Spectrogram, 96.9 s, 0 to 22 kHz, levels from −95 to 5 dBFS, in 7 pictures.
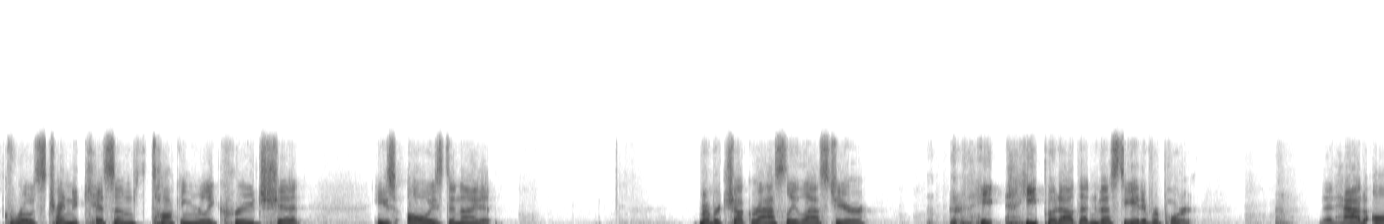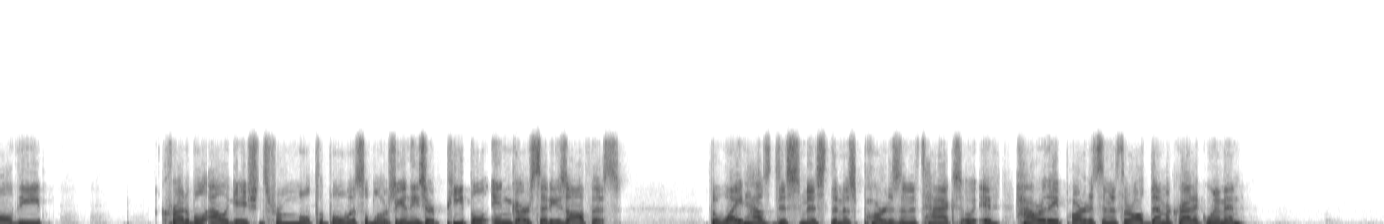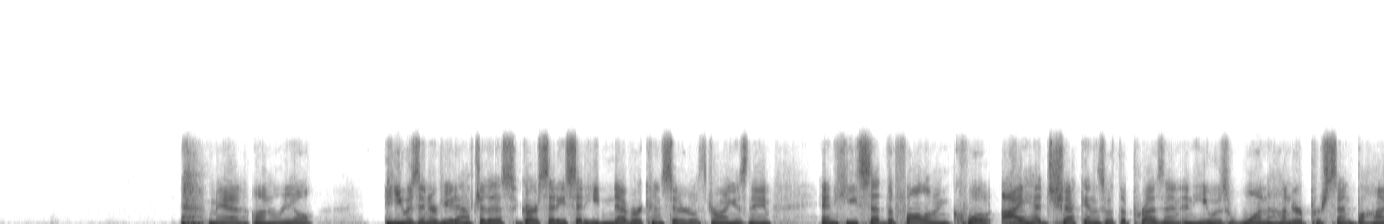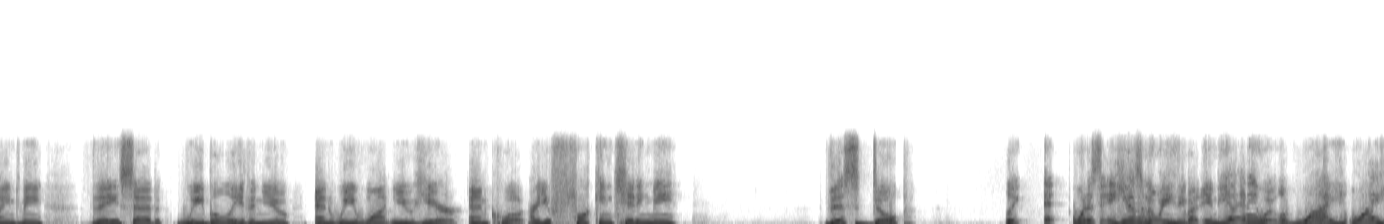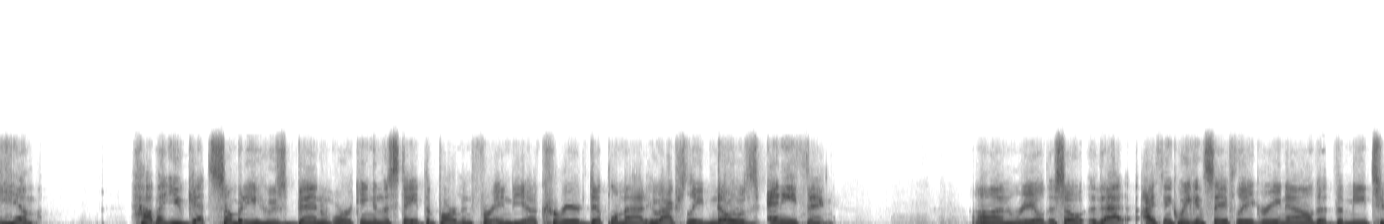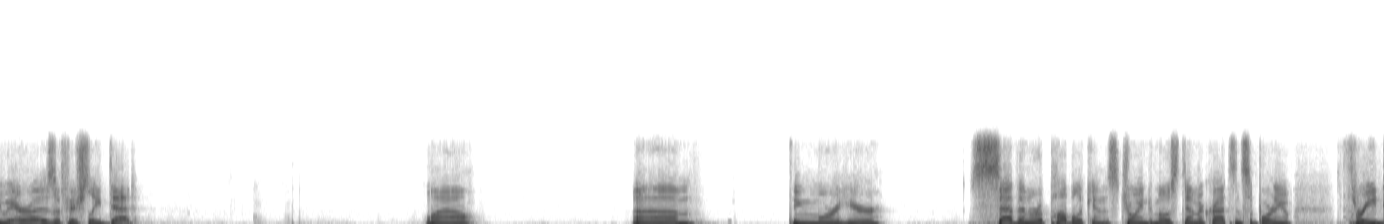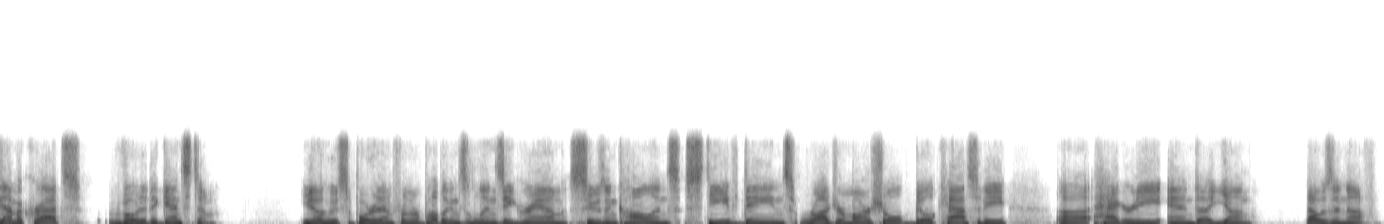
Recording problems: garbled, watery; badly; nothing above 8 kHz

